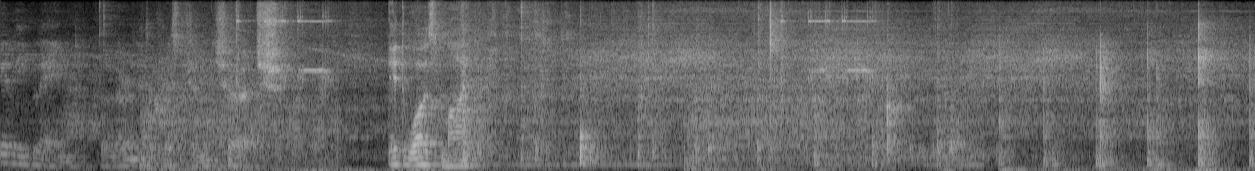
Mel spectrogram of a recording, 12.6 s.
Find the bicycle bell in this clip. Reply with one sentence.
The bicycle bell can be heard from 1.4 to 3.4 s and from 6.8 to 8.8 s.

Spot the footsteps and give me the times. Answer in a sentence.
You can hear the footsteps from 4.4 to 12.5 s.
